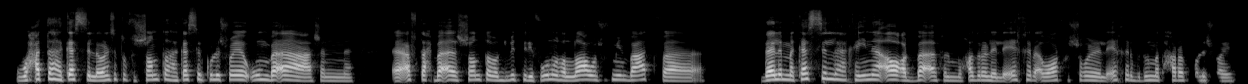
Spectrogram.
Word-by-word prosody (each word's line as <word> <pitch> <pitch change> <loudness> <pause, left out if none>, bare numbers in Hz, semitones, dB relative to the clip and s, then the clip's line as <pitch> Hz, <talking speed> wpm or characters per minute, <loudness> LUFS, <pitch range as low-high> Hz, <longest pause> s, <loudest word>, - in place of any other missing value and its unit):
وحتى 235 +7 +2
هاكسل 225 -2 +2
لو 185 - +3
أنا 190 - +3
سِبته 230 +1 -9
في 195 - -24
الشنطة 215 +4 -2
هاكسل 215 +4 -2
كل 220 +1 -2
شوية 215 0 +1
أقوم 215 +2 -1
بقى 205 -4 +5
عشان 165 0 -6 0.5
أ - - +3
أفتح - - -1
بقى - - +5
الشنطة 210 +2 -2
وأجيب 190 0 -3
التليفون 210 0 -3
وأطلعه 205 +1 +3
وأشوف 200 -1 -5
مين 215 -1 -4
بعت، 210 +3 +1
ف - - -4 1.0
ده 205 +4 +8
لما 220 -2 +2
أكسل 250 +3 0
هاخليني 210 0 -2
أقعد 200 -6 +4
بقى 195 -2 +2
في 185 - -26
المحاضرة 185 +3 -4
للآخر 190 +4 -4
أو 175 - -2
أقعد 195 +2 0
في - - -34
الشغل 195 +2 -7
للآخر، 185 +4 -5
بدون 190 +1 -7
ما 190 - -3
أتحرك 190 0 -5
كل 185 0 -10
شوية. 160 -2 -11
205 Hz, 205 wpm, -21 LUFS, 185-220 Hz, 1.0 s, ده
